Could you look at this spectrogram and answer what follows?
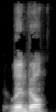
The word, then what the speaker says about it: Linville: It's Levine, right? The last name is Levine. Did I pronounce that right? Dr. Linville.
